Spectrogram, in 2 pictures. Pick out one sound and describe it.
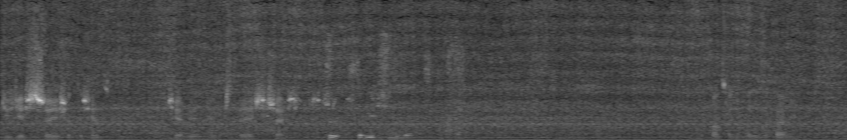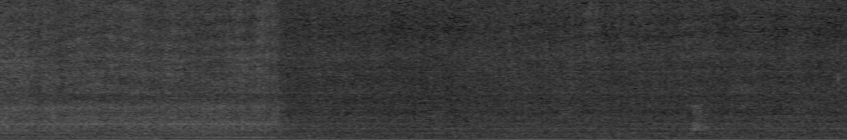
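A large harvester engine drones steadily.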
